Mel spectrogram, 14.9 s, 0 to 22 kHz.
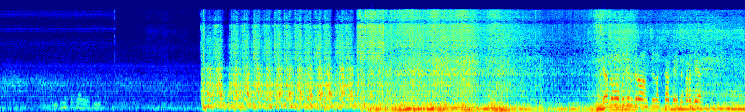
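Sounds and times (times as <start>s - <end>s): engine starter cranking: 4.0s - 8.6s
car engine running: 7.1s - 14.9s.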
